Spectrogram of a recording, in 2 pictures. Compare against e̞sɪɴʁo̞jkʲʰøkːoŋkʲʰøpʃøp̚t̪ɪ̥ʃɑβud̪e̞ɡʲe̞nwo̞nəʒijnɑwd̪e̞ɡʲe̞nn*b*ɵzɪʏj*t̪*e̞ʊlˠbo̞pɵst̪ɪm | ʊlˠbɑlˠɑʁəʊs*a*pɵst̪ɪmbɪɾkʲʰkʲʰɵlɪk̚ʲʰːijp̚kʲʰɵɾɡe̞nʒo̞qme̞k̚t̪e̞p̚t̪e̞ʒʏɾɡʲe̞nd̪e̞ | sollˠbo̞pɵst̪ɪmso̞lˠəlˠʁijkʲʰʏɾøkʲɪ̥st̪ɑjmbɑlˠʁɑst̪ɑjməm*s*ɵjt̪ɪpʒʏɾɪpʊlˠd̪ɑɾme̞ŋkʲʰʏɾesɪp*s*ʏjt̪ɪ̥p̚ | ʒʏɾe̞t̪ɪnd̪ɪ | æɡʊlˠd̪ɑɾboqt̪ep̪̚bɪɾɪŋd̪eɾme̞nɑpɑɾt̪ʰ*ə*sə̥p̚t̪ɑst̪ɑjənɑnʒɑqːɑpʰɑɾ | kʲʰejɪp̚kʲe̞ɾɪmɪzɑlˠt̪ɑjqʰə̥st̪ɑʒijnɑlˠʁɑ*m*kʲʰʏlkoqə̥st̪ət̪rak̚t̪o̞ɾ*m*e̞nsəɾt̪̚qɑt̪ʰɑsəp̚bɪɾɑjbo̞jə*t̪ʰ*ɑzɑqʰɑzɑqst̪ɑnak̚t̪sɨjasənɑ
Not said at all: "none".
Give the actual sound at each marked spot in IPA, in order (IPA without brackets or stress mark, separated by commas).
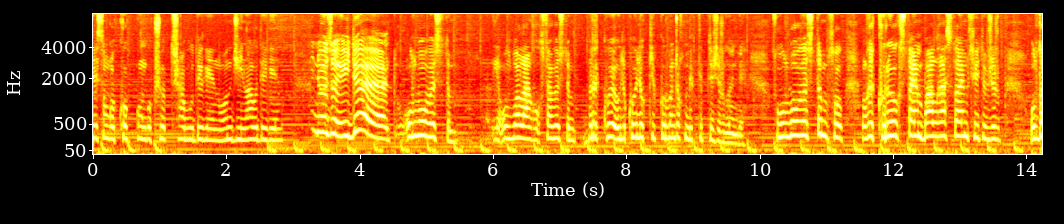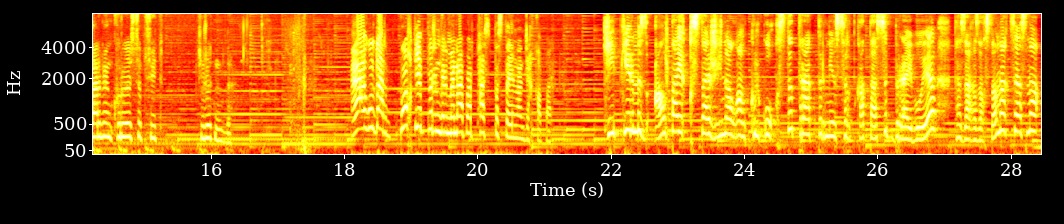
w, d̪, ɑ, s, s, ɑ, ŋ, m, t̪ʰ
